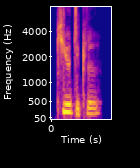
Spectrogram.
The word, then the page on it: cuticle: Indian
